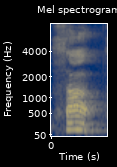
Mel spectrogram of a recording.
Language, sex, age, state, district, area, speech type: Hindi, male, 30-45, Rajasthan, Jaipur, rural, read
